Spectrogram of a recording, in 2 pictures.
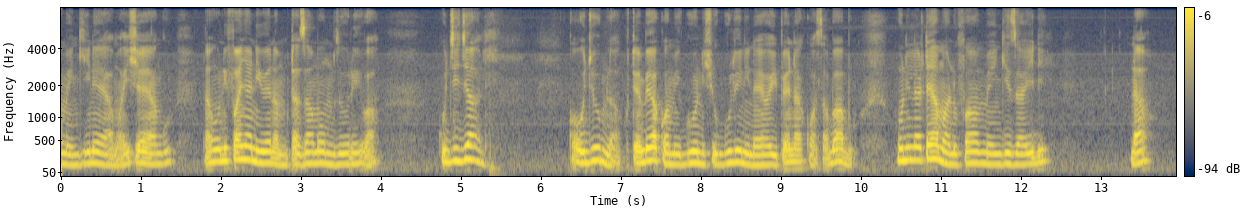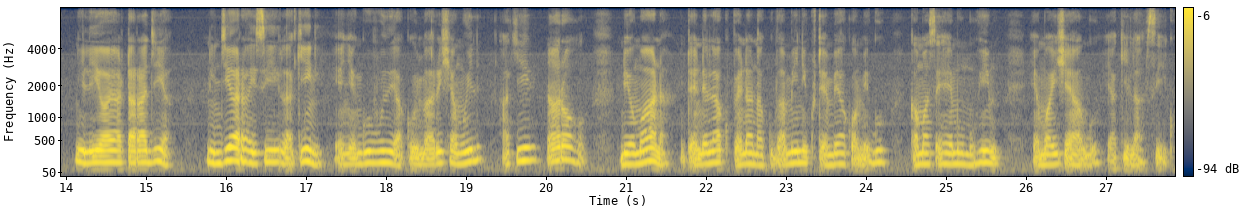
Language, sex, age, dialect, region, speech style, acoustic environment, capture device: Swahili, male, 25-34, Kenya - Nairobi Sheng-influenced, Kenya, focused, nature; appliances, desktop / Windows / Chrome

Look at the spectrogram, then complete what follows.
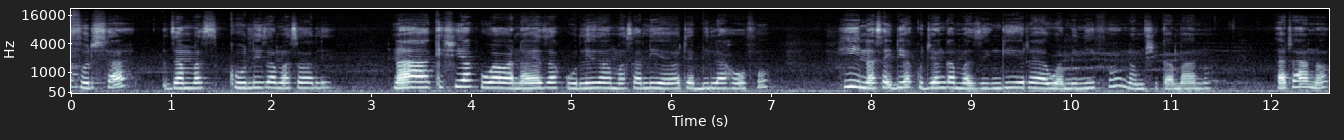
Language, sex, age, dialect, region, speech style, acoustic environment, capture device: Swahili, female, 18-24, Kenya - Mombasa, Kenya, happy, silence, desktop / Windows / Edge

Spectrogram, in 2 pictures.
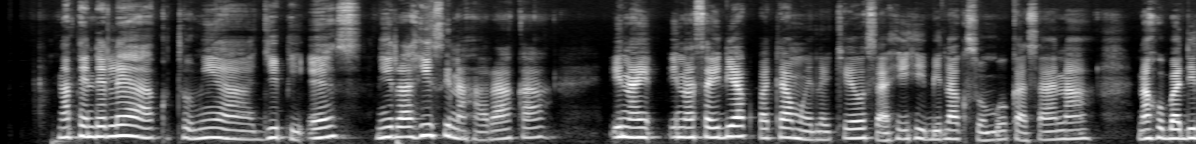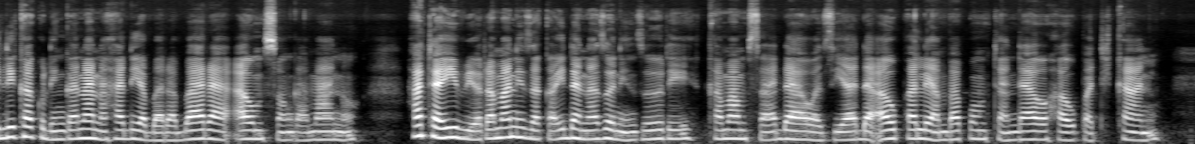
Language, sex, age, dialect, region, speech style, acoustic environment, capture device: Swahili, female, 18-24, Kenya - Nairobi Sheng-influenced, Kenya, focused; relaxed, silence, mobile / Linux / Chrome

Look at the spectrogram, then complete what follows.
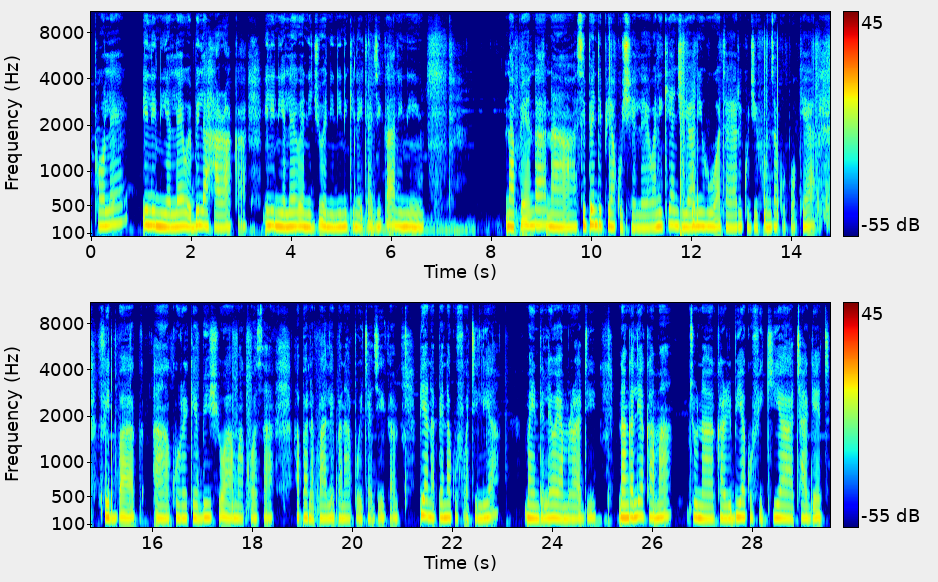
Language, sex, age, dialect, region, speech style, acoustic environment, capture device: Swahili, female, 25-34, Kenya - Nairobi Sheng-influenced, Kenya, happy; excited; focused; nervous; anxious, people talking; nature; silence; music, mobile / Linux / Chrome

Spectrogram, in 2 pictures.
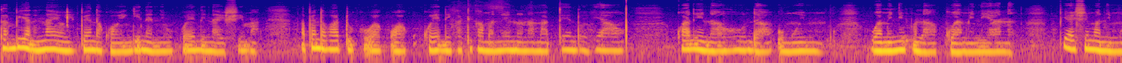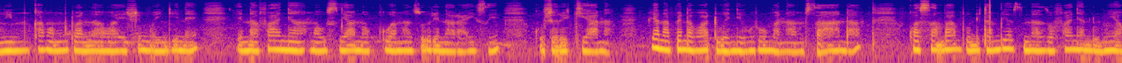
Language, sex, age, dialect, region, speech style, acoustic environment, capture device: Swahili, female, 18-24, Kenya - Nairobi Sheng-influenced, Kenya, tired, appliances; nature, mobile / Linux / Chrome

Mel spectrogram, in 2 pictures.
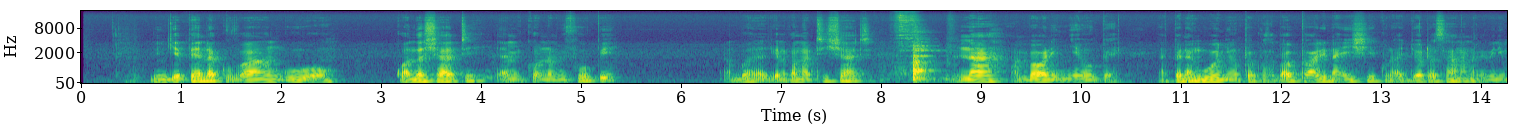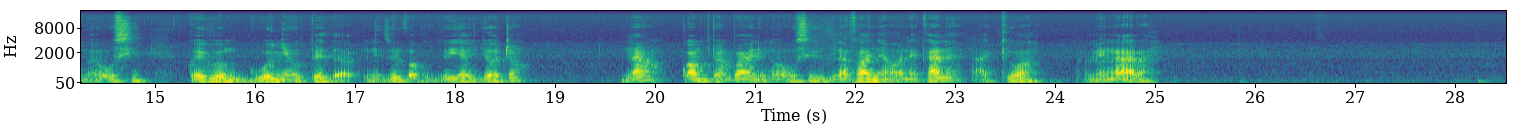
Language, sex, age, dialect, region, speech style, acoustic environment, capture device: Swahili, male, 35-44, Kenya - Mombasa, Kenya, happy, nature, desktop / Windows / Edge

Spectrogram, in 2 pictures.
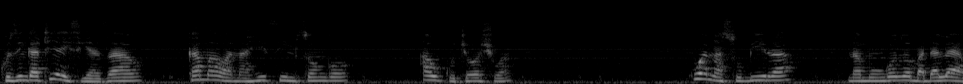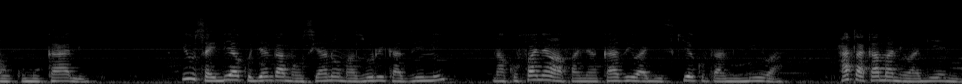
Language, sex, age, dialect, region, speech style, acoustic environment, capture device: Swahili, male, 35-44, Kenya - Nairobi Sheng-influenced, Kenya, focused, appliances; silence, desktop / Windows / Chrome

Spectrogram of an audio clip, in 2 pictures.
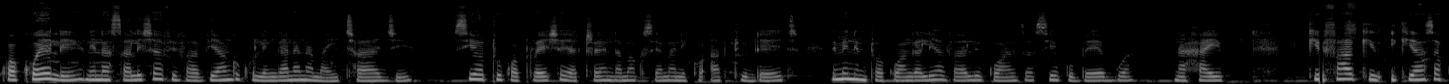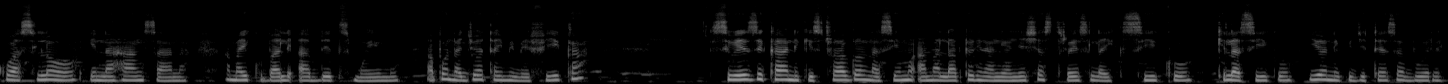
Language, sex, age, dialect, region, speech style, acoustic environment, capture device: Swahili, female, 25-34, Kenya - Nairobi Sheng-influenced, Kenya, happy, silence, mobile / Linux / Chrome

